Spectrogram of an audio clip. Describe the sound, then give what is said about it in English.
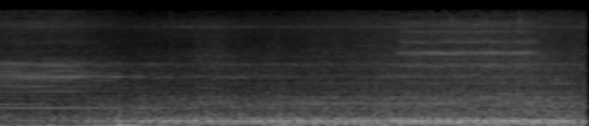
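Busy jewelry workshop ambience at the David Webb Workshop above its retail space on Madison Avenue, Upper East Side, with gemstones and tools in use: a steady, loud wash of machine hum and low rumble, with thin high whines from motors or tools rising and fading, and no voices. “It's a loud and busy place, as you can hear.”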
